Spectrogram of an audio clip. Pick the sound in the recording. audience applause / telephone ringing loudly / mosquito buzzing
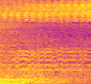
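mosquito buzzing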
